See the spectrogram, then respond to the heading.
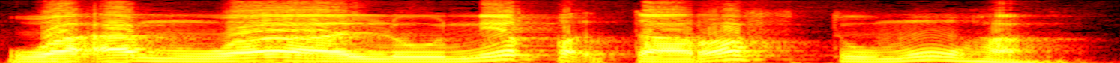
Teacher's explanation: Tapi nun baris bawah datang selepasnya qaf yang bertanda mati jadi hukum qalqalah. Kena ada pantulan.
